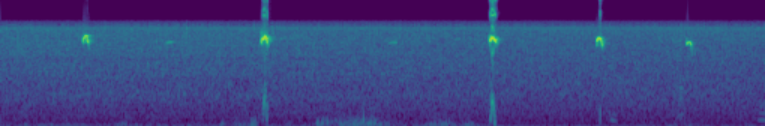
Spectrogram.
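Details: Woodchuck, also called rock chuck, hiding among big rocks in western Colorado one evening, whistling at people and dogs that cannot reach it: five sharp, high whistled chirps spaced irregularly, with faint rustling between them.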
